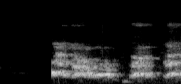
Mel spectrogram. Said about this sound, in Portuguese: Ah, o cachorro.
